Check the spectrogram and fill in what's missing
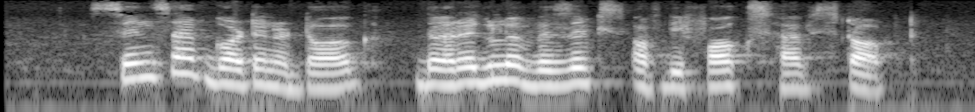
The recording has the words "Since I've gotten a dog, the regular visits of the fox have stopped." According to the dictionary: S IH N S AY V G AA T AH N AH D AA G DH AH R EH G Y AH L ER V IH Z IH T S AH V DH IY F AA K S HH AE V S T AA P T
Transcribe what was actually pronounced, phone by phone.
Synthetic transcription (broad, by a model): S IH N S AY V G AA T AH N AH D AA G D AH R EH G Y AH L ER V IH Z IH T S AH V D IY F AA K S HH AE V S T AA P T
